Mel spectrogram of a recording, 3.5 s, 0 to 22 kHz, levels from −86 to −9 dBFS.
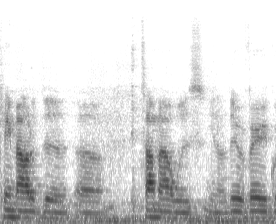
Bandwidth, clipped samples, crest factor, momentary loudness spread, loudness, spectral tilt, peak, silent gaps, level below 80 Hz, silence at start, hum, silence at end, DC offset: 16 kHz; under 0.1%; 20 dB; 10 LU; -34 LUFS; -7 dB/octave; -14 dBFS; none; -46 dBFS; 0 s; none; 0 s; under 0.1%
